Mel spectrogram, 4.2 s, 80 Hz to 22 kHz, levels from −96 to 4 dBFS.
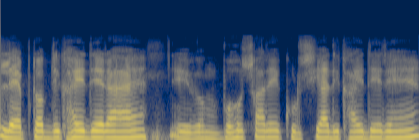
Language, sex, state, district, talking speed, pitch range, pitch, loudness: Hindi, male, Jharkhand, Deoghar, 185 wpm, 170-185 Hz, 175 Hz, -17 LUFS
